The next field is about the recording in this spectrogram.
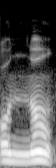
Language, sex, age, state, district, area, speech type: Malayalam, female, 60+, Kerala, Palakkad, rural, read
